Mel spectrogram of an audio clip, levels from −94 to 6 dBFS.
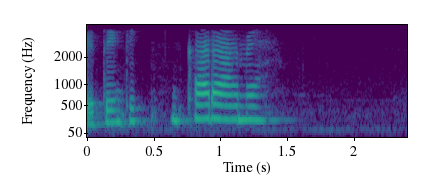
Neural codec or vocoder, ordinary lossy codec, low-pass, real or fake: none; AAC, 32 kbps; 3.6 kHz; real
